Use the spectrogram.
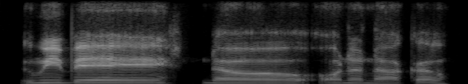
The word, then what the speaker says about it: うみべの女の子: This week we read A Girl on the Shore, and I'm gonna invite Robert to pronounce the Japanese name, so I'll stop butchering these. Umibe no Ononoko.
